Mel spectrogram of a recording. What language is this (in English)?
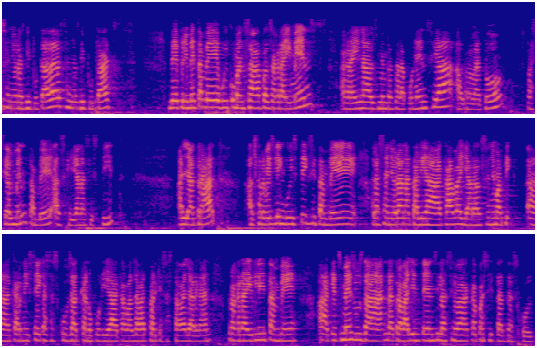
Catalan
